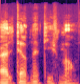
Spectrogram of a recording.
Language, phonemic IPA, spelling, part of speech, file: French, /al.tɛʁ.na.tiv.mɑ̃/, alternativement, adverb, Fr-alternativement.ogg
- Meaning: 1. alternatively 2. in turn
